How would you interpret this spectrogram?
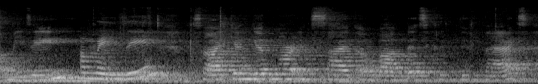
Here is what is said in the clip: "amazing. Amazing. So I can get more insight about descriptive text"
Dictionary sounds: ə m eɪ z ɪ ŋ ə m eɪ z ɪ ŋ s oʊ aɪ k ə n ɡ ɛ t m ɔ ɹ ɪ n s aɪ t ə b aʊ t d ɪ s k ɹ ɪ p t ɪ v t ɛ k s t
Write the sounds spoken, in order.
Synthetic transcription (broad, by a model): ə m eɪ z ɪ ŋ ə m eɪ z ɪ ŋ s oʊ aɪ k ə n ɡ ɛ t m ɔ ɹ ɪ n s aɪ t ə b aʊ t d ɪ s k ɹ ɪ p t ɪ v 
